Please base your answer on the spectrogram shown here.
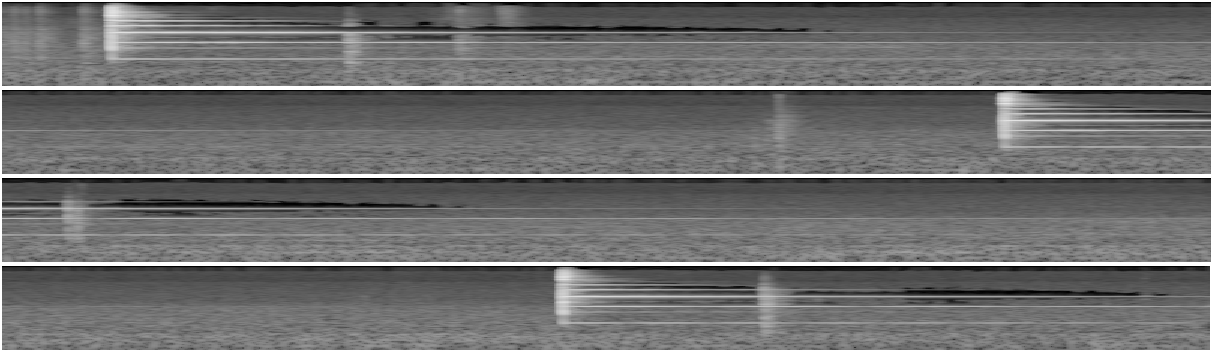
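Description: Three bright metallic chime strikes, each ringing out with clear harmonic tones and a long fading decay, spaced roughly ten seconds apart, alone over a quiet background.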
